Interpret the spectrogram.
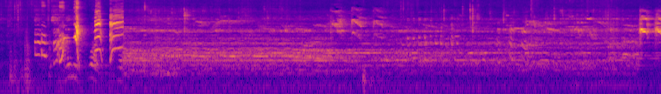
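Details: Pet rose-ringed parakeet indoors giving a quick cluster of harsh, screechy squawks, followed by a steady indoor hum, faint chirps, and one more squawk at the end.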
